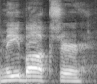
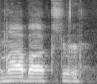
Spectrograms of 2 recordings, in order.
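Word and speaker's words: MiBoxer: But my favorite charger for the 18650 batteries is the Mi Boxer, or the My Boxer, however you want to pronounce it. M little I Boxer.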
